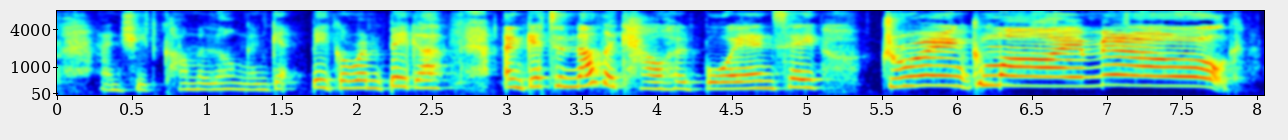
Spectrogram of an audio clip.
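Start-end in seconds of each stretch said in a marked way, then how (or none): 5.5-7.8 loud, menacing witch voice, drawn-out my. Acting out a witch offering milk to a cowherd boy: scary witch voice. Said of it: "a scary little witch".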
